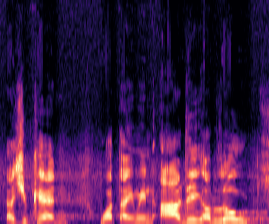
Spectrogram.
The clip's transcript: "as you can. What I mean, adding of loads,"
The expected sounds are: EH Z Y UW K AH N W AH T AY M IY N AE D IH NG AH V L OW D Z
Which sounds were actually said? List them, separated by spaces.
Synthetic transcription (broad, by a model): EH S Y UW K AH N W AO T AY M IY N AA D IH NG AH B L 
